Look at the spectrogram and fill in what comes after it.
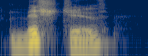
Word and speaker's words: MSCHF: Now, this idea was launched by the MSCHF, which is pronounced Mischief, Art Collective.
